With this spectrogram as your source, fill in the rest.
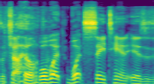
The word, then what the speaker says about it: seitan: for cooking it's either a product called it's pronounced seitan but it's accepted Satan into my body when I was a child well what what seitan is is it's basically wheat gluten that you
